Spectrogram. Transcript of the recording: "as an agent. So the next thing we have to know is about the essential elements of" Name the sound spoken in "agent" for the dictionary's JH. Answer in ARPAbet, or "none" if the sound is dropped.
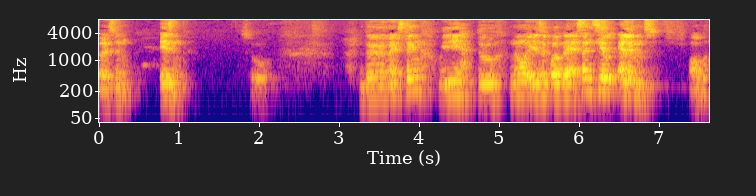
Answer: Z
